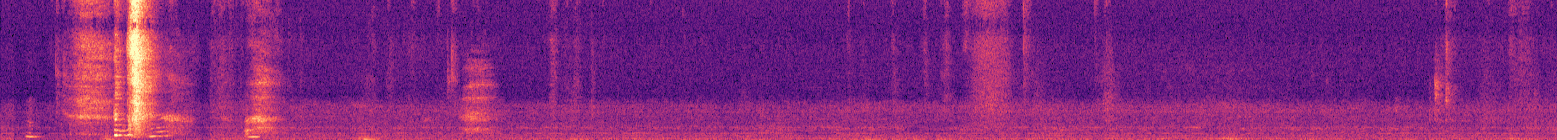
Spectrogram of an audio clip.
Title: ASMR 중국 친구의 코청소 재채기 실패로 직접 받았습니다. 결과는?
